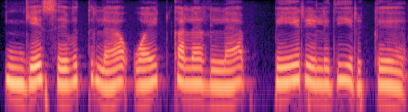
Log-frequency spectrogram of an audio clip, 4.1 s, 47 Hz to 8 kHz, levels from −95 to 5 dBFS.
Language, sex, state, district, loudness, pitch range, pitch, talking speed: Tamil, female, Tamil Nadu, Nilgiris, -15 LUFS, 170-195 Hz, 180 Hz, 105 wpm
